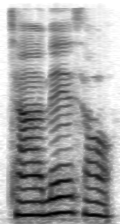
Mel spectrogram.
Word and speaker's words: 잠에서: 잠에서 a une liaison, alors on le prononce comme 잠에서.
